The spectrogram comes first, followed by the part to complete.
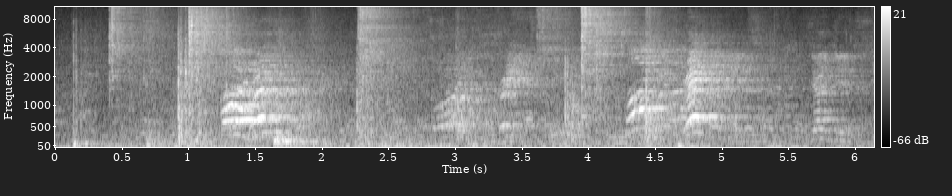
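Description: A HEMA sword bout in an echoing sports hall: several sharp knocks of weapons striking as the fencers exchange, mixed with loud shouting.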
